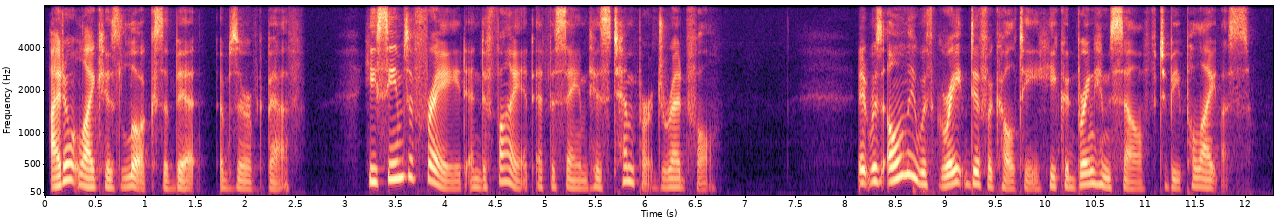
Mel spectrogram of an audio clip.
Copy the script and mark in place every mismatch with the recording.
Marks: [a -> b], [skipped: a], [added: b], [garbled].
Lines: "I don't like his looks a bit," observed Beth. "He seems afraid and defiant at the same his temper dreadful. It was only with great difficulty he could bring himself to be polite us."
"I don't like his looks a bit," observed Beth. "He seems afraid and defiant at the same his temper dreadful. It was only with great difficulty he could bring himself to be polite us."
